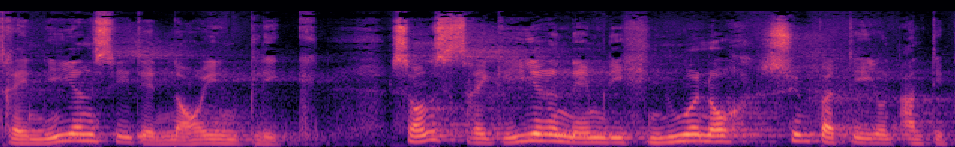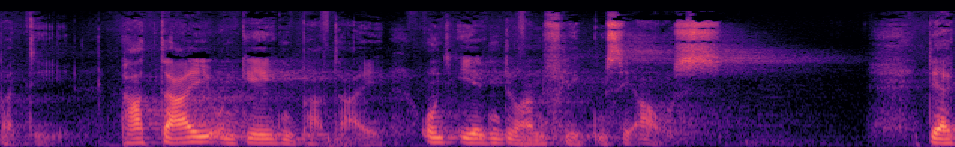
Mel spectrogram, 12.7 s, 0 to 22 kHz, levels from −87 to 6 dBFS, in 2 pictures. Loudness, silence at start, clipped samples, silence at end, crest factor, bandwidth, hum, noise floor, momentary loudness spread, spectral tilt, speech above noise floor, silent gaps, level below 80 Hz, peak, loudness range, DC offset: -22 LUFS; 0 s; under 0.1%; 0 s; 20 dB; 16.5 kHz; none; -56 dBFS; 18 LU; -3 dB/octave; 33 dB; none; -62 dBFS; -4 dBFS; 5 LU; under 0.1%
